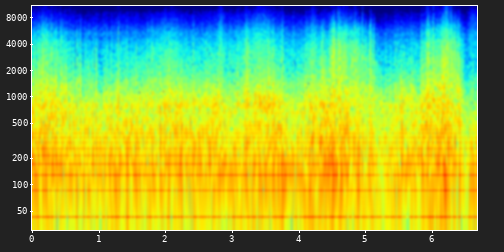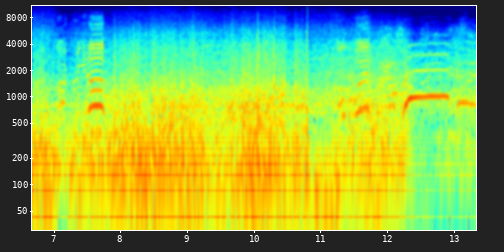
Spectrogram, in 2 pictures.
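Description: Wind roars loudly past during a fast descent.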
